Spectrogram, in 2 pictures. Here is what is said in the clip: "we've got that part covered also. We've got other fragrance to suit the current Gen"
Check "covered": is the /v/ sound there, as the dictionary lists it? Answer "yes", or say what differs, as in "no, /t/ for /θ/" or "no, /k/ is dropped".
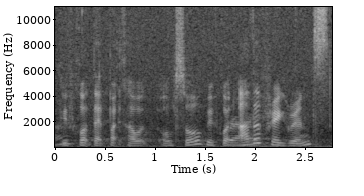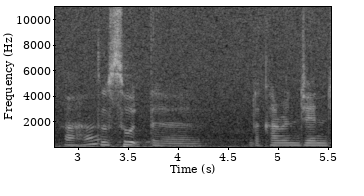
no, /w/ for /v/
